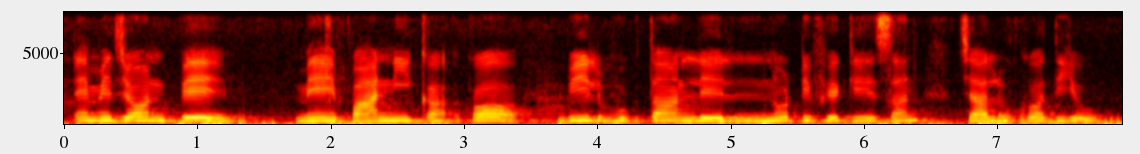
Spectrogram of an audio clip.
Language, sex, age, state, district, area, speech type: Maithili, female, 18-30, Bihar, Madhubani, rural, read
